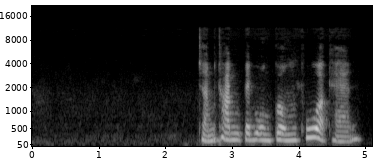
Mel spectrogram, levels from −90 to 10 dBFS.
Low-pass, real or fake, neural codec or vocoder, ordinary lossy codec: none; fake; codec, 24 kHz, 0.9 kbps, WavTokenizer, medium speech release version 1; none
